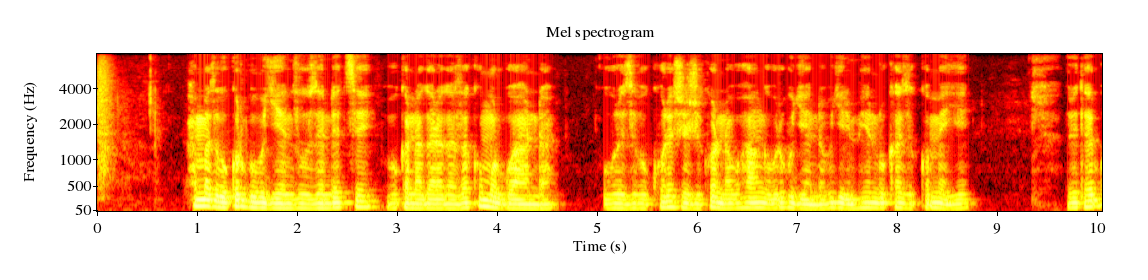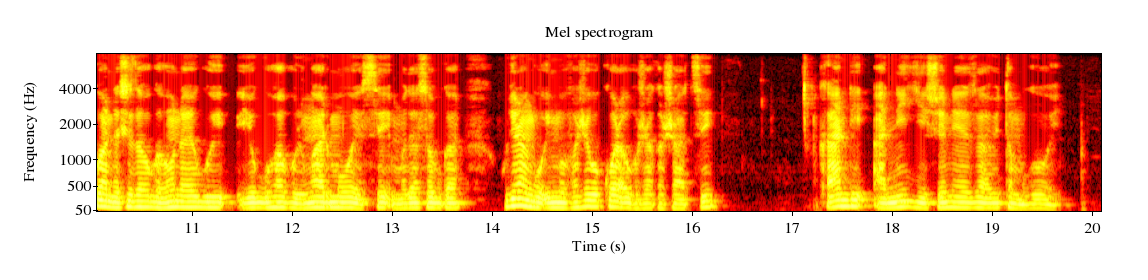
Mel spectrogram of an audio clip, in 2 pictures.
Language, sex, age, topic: Kinyarwanda, male, 18-24, education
